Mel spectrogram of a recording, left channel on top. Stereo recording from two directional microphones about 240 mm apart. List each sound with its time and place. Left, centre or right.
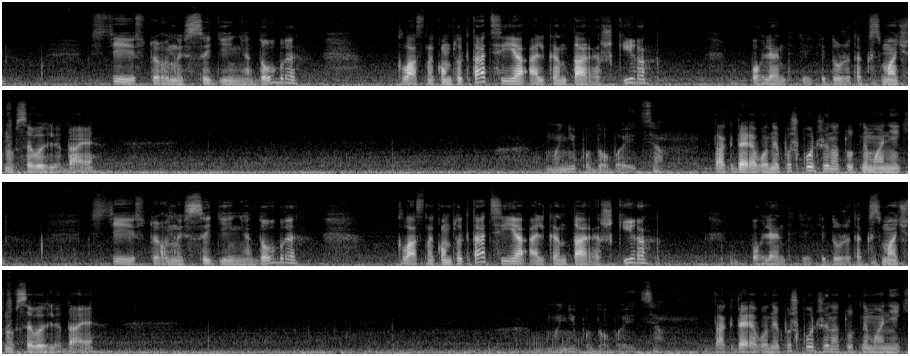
0.9 s speech: centre
7.5 s speech: centre
14.7 s a sound: centre
16.1 s speech: centre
